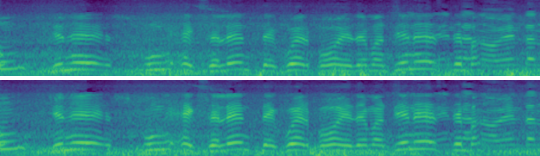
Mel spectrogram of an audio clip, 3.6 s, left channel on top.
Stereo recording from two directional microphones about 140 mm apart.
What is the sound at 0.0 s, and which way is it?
Vehicle, centre (ahead or behind).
